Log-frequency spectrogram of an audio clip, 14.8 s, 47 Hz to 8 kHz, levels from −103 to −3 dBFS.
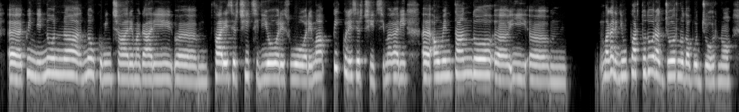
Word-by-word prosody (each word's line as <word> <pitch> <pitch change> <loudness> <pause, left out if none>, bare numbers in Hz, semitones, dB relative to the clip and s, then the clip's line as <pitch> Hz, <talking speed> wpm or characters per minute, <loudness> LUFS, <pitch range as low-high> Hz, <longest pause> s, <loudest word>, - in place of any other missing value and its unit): uhm, 215 -2 +5
quindi 245 -2 -2
non 270 +2 0
non 260 0 0
cominciare 220 -2 -3
magari, 215 0 -3
uhm, 195 -2 -2
fare 225 0 +5
esercizi 230 +1 -3
di 210 +2 -4
ore 220 -1 +6
su 215 0 -13
ore 200 -2 +1
ma 245 +3 -3 0.2
piccoli 350 -8 -1
esercizi 240 -6 -4
magari, 225 +1 -2 0.4
uhm, 225 -1 +4
aumentando, 260 +2 +3
uhm, 205 -3 +1
i 215 -2 -6
uhm, 195 -2 -4 0.7
magari 250 +1 +1
di 235 +2 -2
un 250 0 -1
quarto 270 +1 -1
d'ora, 275 -5 +1
giorno 245 +2 +4
dopo 210 -3 -1
giorno, 195 0 -5
225 Hz, 120 wpm, -22 LUFS, 210-250 Hz, 0.7 s, ore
